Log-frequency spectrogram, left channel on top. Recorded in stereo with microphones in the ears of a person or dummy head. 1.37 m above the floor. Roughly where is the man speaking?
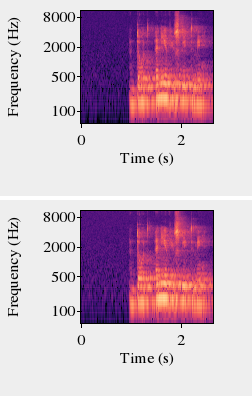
Centre.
